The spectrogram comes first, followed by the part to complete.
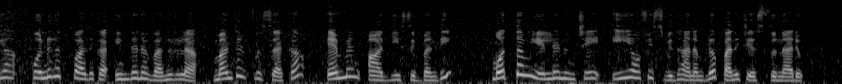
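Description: Overdone noise removal runs through the whole speech clip. A noise reduction stage was set too aggressively. It judged many frequency bands to be noise and pulled them down hard or shut them off. Quieter parts of the voice fell below its threshold and were removed too. Between phrases, the background drops and breaks up into twinkling specks.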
